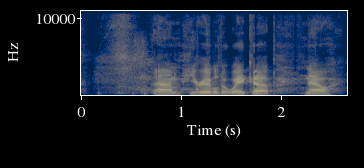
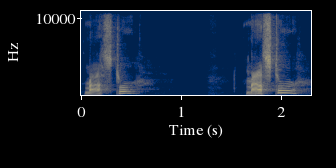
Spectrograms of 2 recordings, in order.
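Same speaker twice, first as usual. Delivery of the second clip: high, questioning monkey voices; baboon creatures; 11 semitones higher than usual. Acted. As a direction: squeak it like a confused ape. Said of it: "you hear a couple of them say".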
